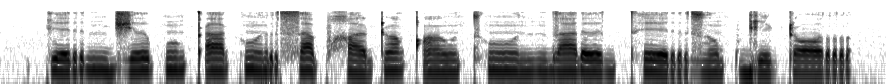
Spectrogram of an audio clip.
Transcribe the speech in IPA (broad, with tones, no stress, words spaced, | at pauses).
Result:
ke˨rnd͡ʒɘː˧pũ˧ kʼa˧kũ˦˨rsa˦˨pχa˨ ʈũ˧qʼũː˨tʰũː˧d nda˦ɾɘː˧d t̪ʰe˦˨rzõ˧pɡi˨ ʈɔ˧r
